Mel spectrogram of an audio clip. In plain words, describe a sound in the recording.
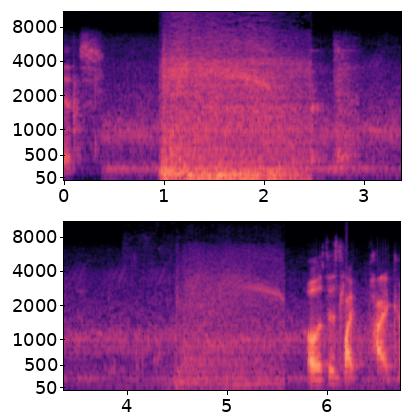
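An energy aura flares up with a loud whooshing roar.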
